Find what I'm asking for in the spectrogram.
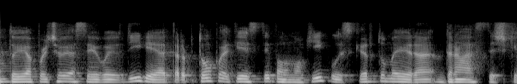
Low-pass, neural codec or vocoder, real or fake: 7.2 kHz; codec, 16 kHz, 1 kbps, X-Codec, HuBERT features, trained on balanced general audio; fake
